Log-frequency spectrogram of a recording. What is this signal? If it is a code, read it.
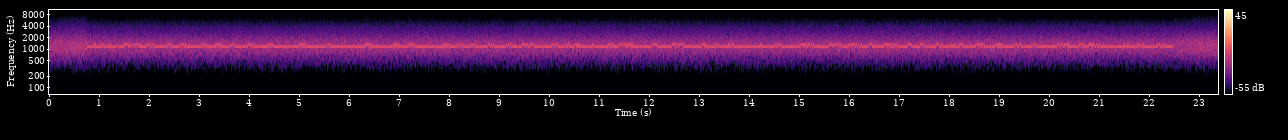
RTTY (50 baud, 170 Hz shift), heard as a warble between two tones, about 1270 Hz centre, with radio static and a narrow filter. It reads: RYRYRYRYRYRYRYRYRY ZS4F DE OH2S R R FB JOHN. RIG HR 100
